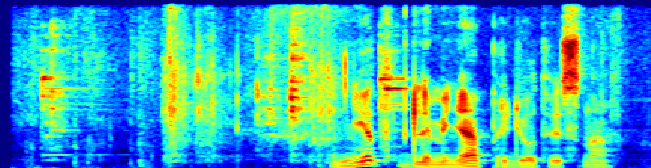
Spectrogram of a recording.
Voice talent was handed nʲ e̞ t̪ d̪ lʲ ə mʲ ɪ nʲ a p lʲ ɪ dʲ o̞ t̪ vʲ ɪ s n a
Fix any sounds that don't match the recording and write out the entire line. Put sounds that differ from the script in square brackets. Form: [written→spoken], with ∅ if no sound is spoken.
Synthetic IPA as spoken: nʲ e̞ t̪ d̪ lʲ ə mʲ ɪ nʲ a p [lʲ→ɾʲ] ɪ dʲ o̞ t̪ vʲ ɪ s n a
